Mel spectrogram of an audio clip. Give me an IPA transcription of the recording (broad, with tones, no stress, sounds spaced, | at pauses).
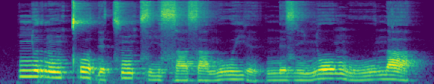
ɲ ʊ˦ r ũ˦ tʰ ʊ˦˨ ɗ ɪ˨ t͡s ũ˦ t͡s i˨ z a˨ s a˨ n uː˦ j ɪ˨ | n ɪ˨ z ĩ˨ ɲ oː˦ ŋ uː˨˦ n a˦˨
